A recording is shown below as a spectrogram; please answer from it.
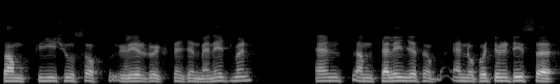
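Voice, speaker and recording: An older Sinhalese-speaking man with a Sri Lankan accent gives an online lecture in English, pausing often with drawn-out uhs. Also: on the high side, flat delivery. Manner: hesitant, frequent pauses with drawn-out uhs. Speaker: visiting lecturer and retired professor, guest speaker. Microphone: video call. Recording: dull, lo-fi video call audio.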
